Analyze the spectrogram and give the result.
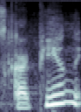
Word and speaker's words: Скопин: Да, ну вот правильное ударение ставит Скопин, и он от Скопы, а не от Скопцов.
